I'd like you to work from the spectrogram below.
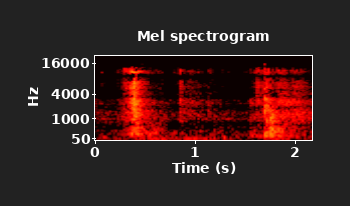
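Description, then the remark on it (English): An apartment door in Buenos Aires is opened and then shut, two distinct thumping, creaky movements about a second apart, moderately loud with no voices. “They took him back to our apartment to pack a bag and then dragged him out the door.”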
